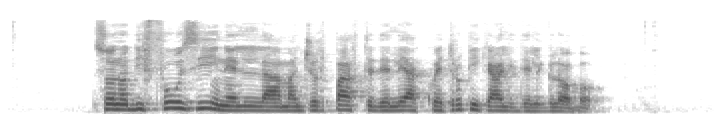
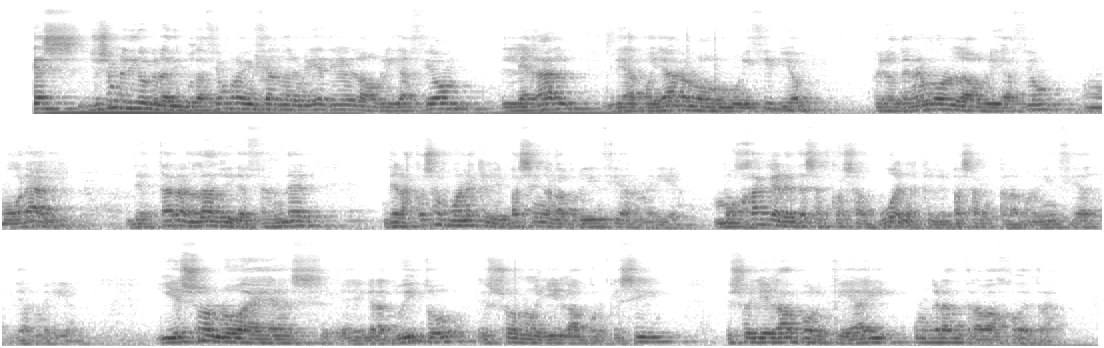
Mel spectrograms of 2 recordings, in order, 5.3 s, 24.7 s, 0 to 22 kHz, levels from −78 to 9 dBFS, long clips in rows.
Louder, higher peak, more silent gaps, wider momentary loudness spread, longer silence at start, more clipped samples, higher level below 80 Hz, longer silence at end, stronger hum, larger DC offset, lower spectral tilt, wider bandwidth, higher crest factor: first, -23 LUFS vs -26 LUFS; about the same, -8 dBFS vs -8 dBFS; neither; second, 5 LU vs 12 LU; first, 0.7 s vs 0.25 s; neither; second, -66 dBFS vs -40 dBFS; first, 0.9 s vs 0.05 s; neither; neither; about the same, -6 dB/octave vs -7 dB/octave; second, 11.5 kHz vs 16 kHz; about the same, 16 dB vs 18 dB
